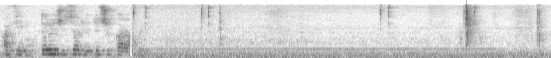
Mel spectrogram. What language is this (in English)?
Russian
